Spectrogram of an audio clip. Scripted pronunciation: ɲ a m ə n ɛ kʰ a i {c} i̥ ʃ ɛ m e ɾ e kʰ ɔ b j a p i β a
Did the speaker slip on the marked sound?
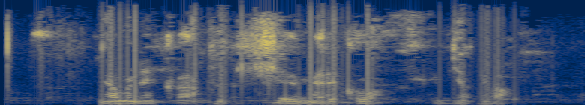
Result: yes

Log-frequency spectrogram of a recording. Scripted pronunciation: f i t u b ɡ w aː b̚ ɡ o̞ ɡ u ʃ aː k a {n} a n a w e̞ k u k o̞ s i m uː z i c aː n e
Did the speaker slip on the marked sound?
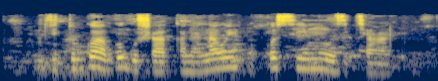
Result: no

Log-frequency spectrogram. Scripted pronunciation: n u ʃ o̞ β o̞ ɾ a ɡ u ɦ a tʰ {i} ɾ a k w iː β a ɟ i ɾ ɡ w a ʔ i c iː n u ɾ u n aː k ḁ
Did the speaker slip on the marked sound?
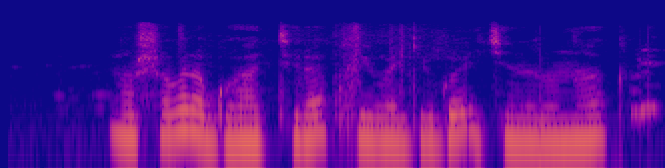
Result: no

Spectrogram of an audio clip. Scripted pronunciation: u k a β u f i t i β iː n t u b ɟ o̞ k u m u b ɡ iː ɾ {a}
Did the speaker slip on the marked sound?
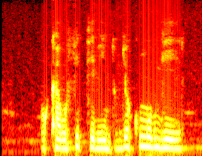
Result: no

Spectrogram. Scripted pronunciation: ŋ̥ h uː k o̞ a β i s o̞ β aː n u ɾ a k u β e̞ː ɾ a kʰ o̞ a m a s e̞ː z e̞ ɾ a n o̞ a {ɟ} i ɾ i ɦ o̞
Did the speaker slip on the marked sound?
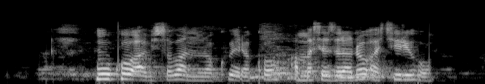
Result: yes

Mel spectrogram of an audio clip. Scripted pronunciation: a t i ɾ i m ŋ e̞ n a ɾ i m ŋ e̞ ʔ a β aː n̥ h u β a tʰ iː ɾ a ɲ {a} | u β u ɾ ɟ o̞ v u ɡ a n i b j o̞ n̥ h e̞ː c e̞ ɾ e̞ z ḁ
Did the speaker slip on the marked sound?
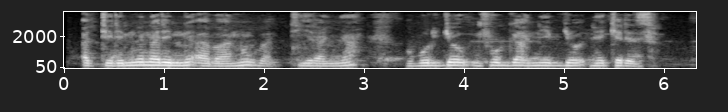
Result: no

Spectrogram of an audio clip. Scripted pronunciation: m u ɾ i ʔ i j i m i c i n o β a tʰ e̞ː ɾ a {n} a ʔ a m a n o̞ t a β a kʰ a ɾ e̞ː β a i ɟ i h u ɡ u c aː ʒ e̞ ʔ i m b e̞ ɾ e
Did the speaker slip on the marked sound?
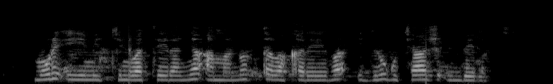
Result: yes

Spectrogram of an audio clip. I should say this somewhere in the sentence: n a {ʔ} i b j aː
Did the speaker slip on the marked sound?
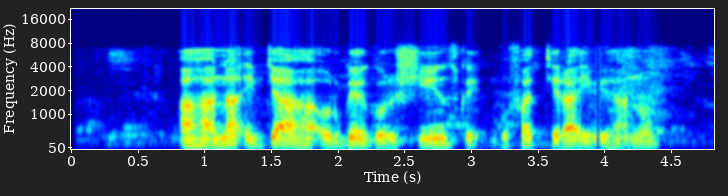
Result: no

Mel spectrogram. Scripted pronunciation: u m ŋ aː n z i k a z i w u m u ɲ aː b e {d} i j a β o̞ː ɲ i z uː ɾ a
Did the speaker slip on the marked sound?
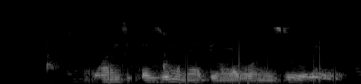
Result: yes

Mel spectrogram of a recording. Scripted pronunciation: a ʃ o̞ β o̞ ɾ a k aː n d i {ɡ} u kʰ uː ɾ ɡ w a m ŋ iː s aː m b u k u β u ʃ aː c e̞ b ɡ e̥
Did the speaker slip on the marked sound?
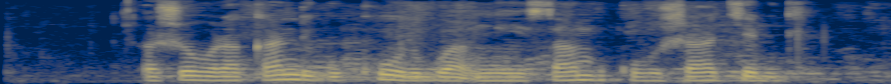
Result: no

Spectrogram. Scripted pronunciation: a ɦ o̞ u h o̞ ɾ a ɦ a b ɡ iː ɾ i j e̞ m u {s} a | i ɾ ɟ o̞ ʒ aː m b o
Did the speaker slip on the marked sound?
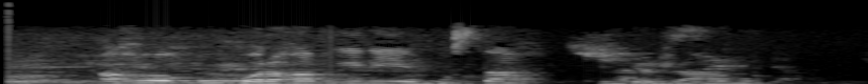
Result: no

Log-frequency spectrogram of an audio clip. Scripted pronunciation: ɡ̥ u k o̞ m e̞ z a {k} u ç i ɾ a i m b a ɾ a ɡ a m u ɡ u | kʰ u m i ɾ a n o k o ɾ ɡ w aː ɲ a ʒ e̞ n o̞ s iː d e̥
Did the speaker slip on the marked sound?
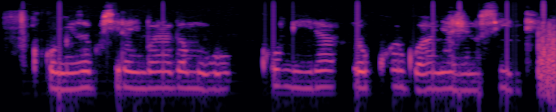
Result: yes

